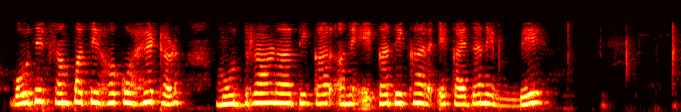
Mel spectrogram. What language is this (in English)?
Gujarati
